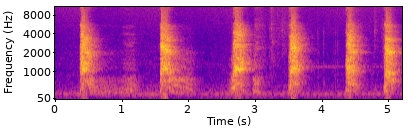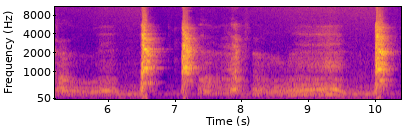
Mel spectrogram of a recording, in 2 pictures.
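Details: A Cairn Terrier barking while attacking a dishwasher indoors: sharp, loud barks repeated roughly every second, with softer growly noise between some barks and a faint steady hum underneath.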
